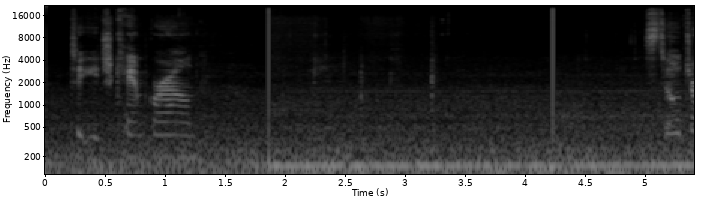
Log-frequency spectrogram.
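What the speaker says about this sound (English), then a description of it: "Still driving." A car rolls through the Santee State Park campground in South Carolina, its steady low road rumble continuing beneath a person talking, with a couple of sharp ticks.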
